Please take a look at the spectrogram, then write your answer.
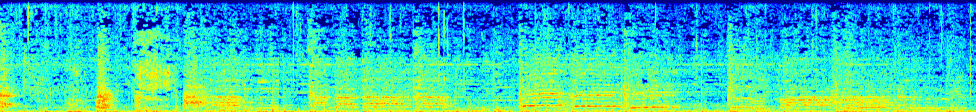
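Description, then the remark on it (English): A dog named Peanut barks and yelps goodbye in a series of drawn-out calls, loud, over a constant rushing background noise. “Say goodbye, Peanut.”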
